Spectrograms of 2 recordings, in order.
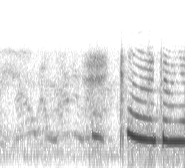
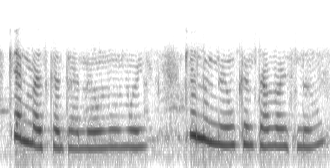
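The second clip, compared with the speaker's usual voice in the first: voicing the baby; 5 semitones lower, 5 dB quieter than usual. Mother voices the baby refusing.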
